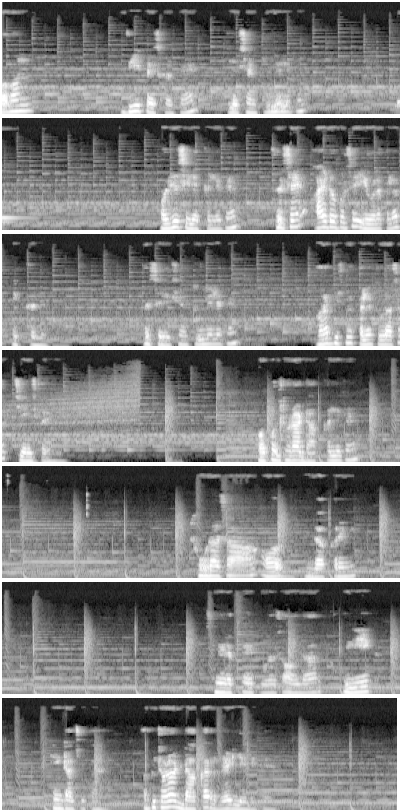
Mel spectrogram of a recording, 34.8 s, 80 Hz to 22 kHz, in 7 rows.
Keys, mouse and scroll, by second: 2.9 typing, 9.0 typing, 19.4 typing.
